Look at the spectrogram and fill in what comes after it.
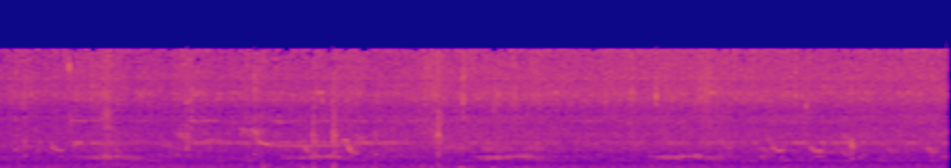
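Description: A bird repeating a short call about once a second against steady outdoor background noise, with a few faint clicks from eating by hand off steel plates.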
